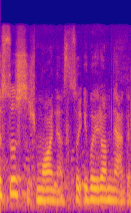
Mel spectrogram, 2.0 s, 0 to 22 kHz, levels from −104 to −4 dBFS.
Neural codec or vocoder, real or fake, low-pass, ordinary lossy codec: vocoder, 44.1 kHz, 128 mel bands every 512 samples, BigVGAN v2; fake; 14.4 kHz; AAC, 64 kbps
